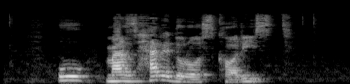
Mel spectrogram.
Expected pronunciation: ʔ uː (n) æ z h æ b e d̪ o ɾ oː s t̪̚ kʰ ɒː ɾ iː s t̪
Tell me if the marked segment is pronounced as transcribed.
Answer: no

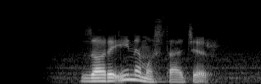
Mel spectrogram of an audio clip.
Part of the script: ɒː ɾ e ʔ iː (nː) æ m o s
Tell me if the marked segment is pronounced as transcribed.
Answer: no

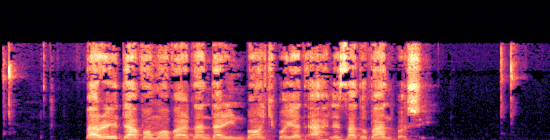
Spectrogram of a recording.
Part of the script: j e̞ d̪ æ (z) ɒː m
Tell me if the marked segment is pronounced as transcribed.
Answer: no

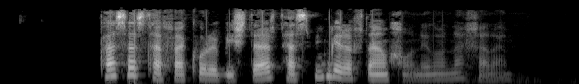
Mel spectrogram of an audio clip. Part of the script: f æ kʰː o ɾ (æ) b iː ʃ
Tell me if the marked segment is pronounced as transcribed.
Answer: no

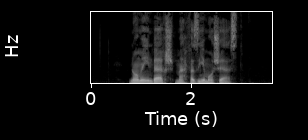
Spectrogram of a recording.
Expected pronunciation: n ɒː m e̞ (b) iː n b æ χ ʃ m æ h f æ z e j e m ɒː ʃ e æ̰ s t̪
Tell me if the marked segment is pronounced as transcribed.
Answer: no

